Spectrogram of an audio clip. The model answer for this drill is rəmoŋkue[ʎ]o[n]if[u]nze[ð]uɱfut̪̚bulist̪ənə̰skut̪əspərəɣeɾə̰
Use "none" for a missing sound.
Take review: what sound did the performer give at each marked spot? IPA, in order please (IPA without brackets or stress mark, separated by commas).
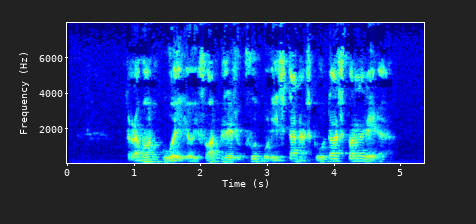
ʎ, none, ɔ, z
